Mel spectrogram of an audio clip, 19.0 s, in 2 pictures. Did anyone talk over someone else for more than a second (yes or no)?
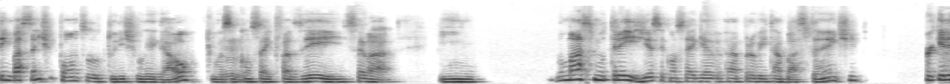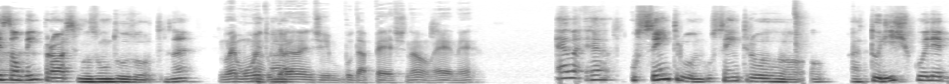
no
